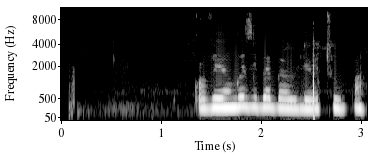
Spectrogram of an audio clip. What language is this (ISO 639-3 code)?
swa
